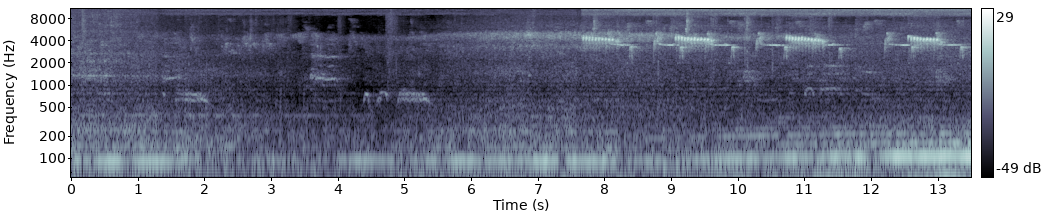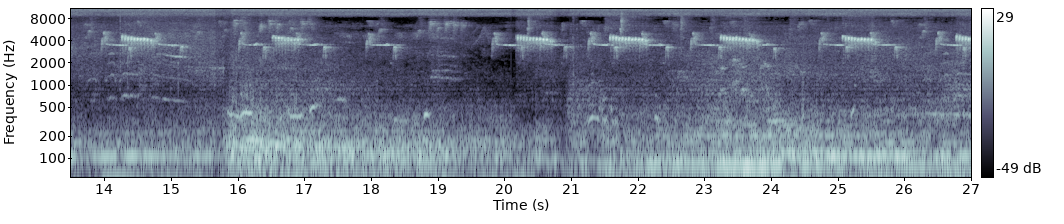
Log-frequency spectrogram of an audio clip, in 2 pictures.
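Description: A bird repeatedly giving a short, high, falling chirp, roughly once a second, starting about a third of the way in, over a steady low rumble of background noise.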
